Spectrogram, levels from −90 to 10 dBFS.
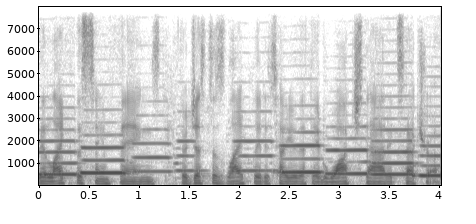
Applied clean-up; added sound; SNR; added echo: none; Wind instrument, woodwind instrument; -5 dB; none.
